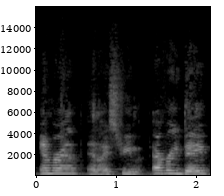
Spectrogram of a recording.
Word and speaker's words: Amouranth: hey guys I'm Caitlyn My Stream name is pronounced amaranth and I stream every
